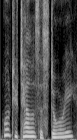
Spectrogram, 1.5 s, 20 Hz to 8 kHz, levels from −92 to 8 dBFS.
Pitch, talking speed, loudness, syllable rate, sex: 240 Hz, 235 wpm, -16 LUFS, 5.0 syllables/s, female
